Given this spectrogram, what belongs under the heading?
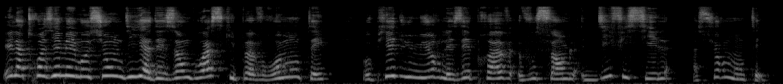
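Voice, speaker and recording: A woman's voice: high-pitched, animated, normal speed. A French woman doing a casual spiritual reading, talking straight to her viewers with lots of fillers and restarts. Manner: chatty, addresses viewers directly, many fillers and restarts. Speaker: tarot reader giving a spiritual guidance. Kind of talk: casual spoken guidance to viewers.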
